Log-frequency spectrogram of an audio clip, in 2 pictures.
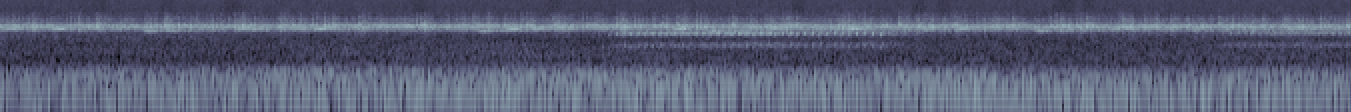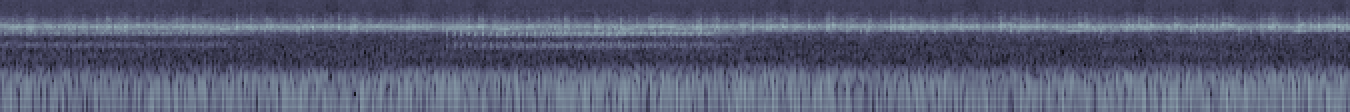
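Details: Night recording of tree frogs in a North Carolina swamp; three trilled, buzzy calls, each lasting over a second, come roughly every three seconds against a constant shrill chorus hum.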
